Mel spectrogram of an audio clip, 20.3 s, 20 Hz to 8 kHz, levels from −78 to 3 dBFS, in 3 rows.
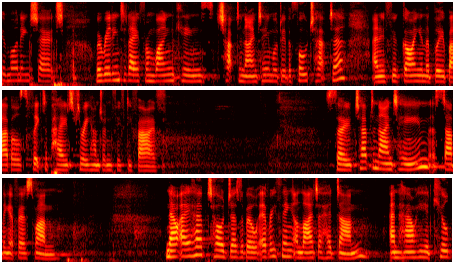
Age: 10-29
